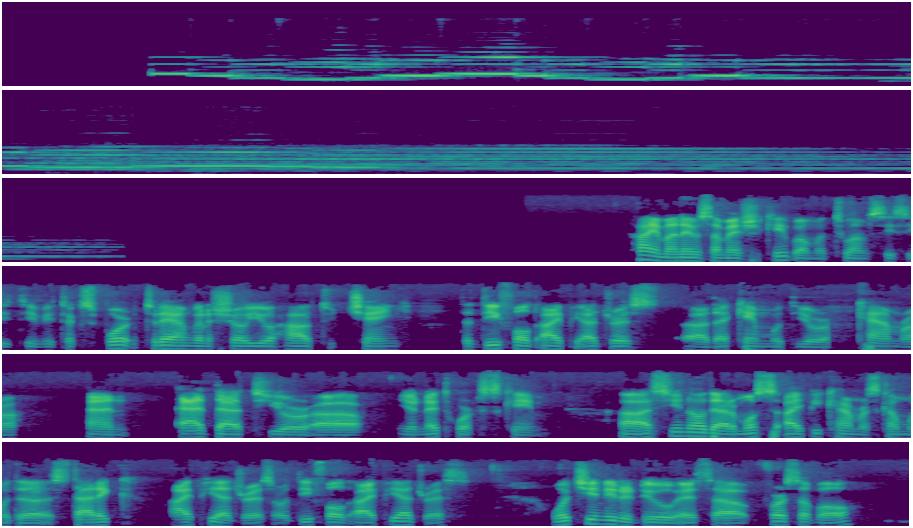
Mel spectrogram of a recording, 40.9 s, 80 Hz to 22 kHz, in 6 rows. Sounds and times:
Speech: 18.4 - 27.4, 28.0 - 37.6, 38.2 - 40.5.

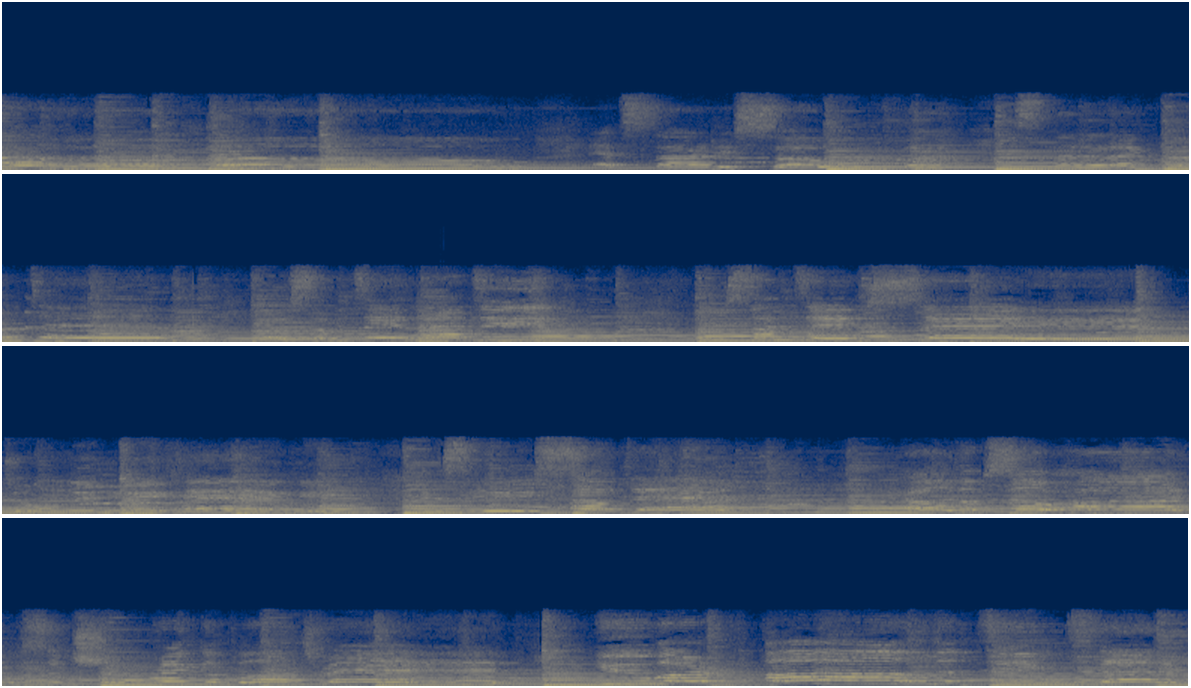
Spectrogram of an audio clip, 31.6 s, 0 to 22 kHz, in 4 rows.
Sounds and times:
Acoustic guitar: 0.0 - 31.6
Strum: 0.0 - 31.6.

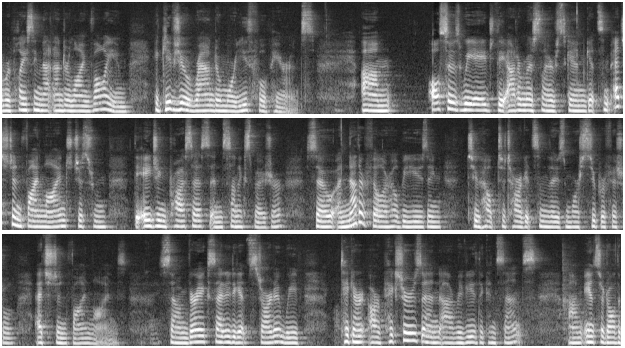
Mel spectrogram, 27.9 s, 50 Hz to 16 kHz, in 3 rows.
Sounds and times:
Speech: 0.0 - 4.8, 5.4 - 27.9.

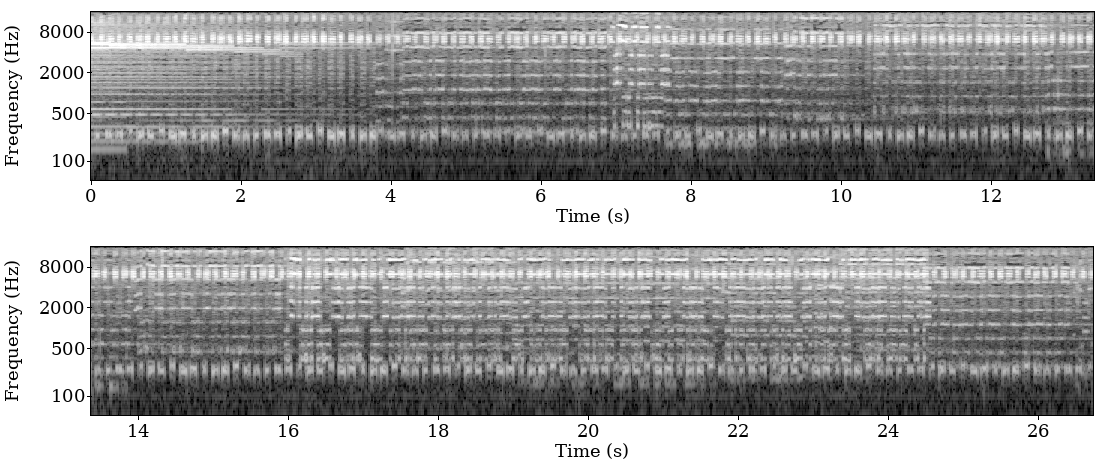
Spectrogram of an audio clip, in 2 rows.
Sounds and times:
Music: 0.0 - 2.6.

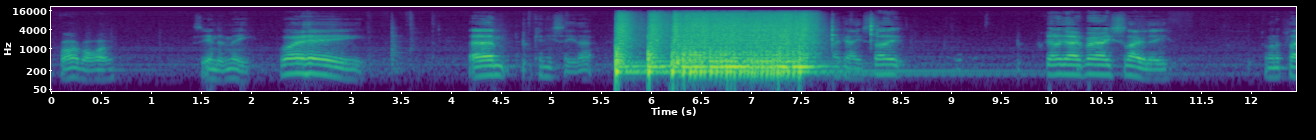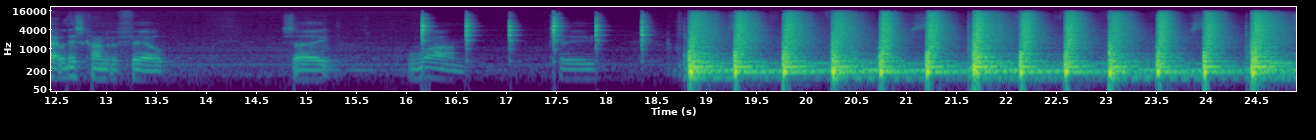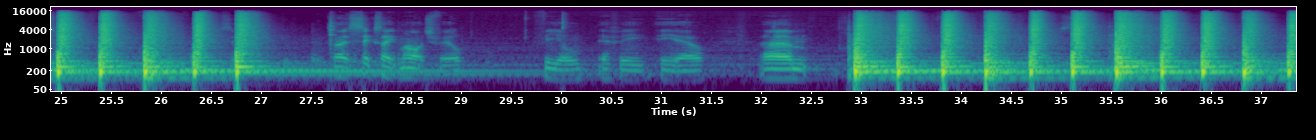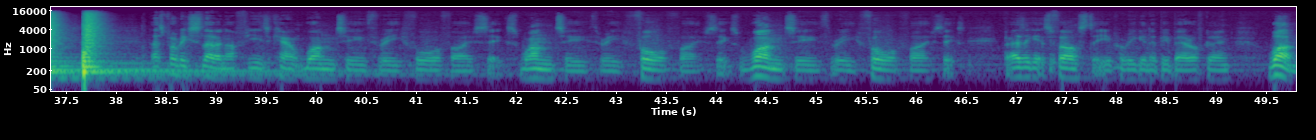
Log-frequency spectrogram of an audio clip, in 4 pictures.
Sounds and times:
Speech: 0.0 - 0.7, 1.4 - 3.2, 4.2 - 5.5, 7.8 - 8.6, 9.9 - 11.2, 12.1 - 13.6, 14.8 - 15.3, 16.0 - 16.6, 17.5 - 18.0, 23.4 - 24.1, 27.7 - 29.0, 29.8 - 32.5, 38.4 - 49.8
Drum: 5.6 - 8.4, 16.2 - 28.4, 32.9 - 39.4.

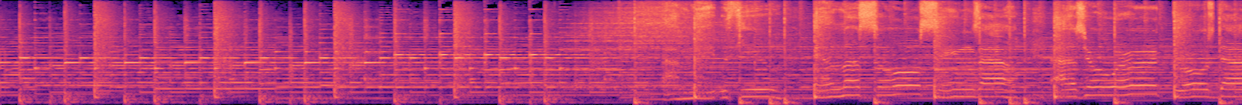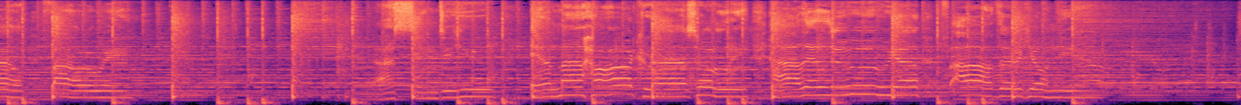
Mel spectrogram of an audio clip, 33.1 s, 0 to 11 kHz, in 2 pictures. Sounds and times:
Independent music: 0.0 - 33.1.

